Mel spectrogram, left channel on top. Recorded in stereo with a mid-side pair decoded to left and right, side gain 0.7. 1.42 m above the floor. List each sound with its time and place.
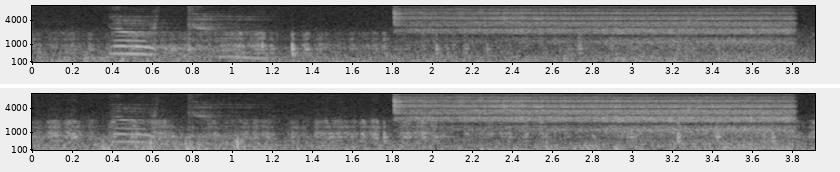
0.4 s a child speaking: 30° left
1.8 s a hiss: 20° right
